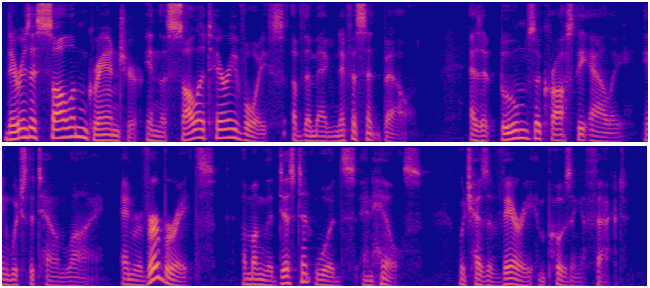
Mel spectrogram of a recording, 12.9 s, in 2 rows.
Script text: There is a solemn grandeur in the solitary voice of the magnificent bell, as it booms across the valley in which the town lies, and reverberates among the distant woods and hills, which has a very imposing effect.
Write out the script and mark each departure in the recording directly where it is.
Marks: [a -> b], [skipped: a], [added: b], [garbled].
There is a solemn grandeur in the solitary voice of the magnificent bell, as it booms across the [valley -> alley] in which the town [lies, -> lie] and reverberates among the distant woods and hills, which has a very imposing effect.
